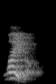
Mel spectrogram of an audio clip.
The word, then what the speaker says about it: Lytle: Am I right pronouncing that right? Steve Lytle.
